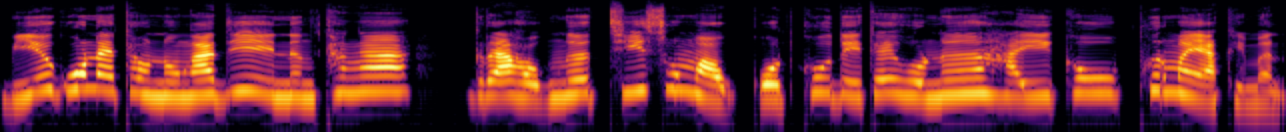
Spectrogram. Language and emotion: Bodo, angry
